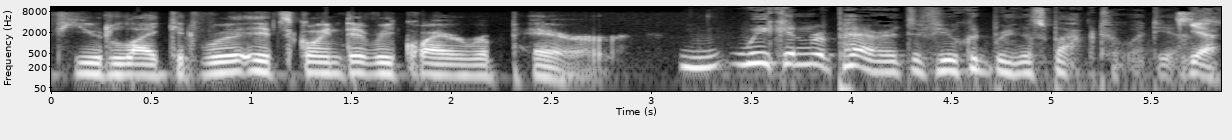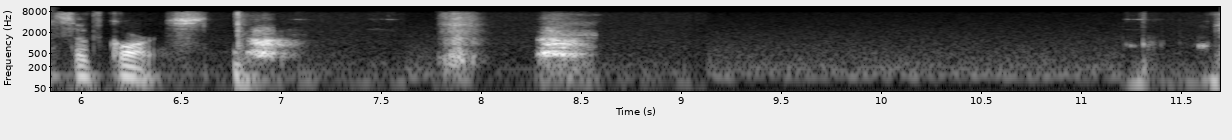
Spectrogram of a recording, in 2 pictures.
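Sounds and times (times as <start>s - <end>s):
speech: 0.0s - 6.9s
faint noise: 0.0s - 11.6s
dog barking: 6.8s - 7.2s, 8.3s - 8.6s.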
